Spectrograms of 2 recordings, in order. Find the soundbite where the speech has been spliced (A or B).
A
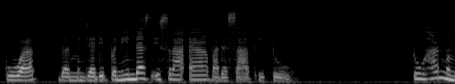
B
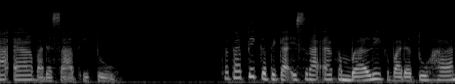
B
